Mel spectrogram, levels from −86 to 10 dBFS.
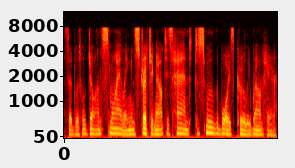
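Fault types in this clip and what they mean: No faults are heard in this speech clip.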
